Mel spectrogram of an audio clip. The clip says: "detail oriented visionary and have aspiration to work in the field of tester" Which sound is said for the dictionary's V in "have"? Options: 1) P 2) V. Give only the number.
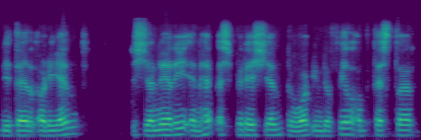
1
